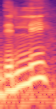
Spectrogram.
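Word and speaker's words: Dili: पर स्पेलिंग आती है उसकी डी आई एल आई। हमारी दिल्ली की आती है डी ई एल एच आई। तो उसके आते हैं डीआई एलआई पर कहने में दिल्ली आता है।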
